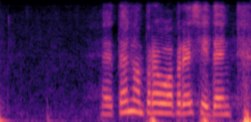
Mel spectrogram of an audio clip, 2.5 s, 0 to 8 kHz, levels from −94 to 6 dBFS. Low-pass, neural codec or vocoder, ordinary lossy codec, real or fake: 7.2 kHz; none; Opus, 16 kbps; real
